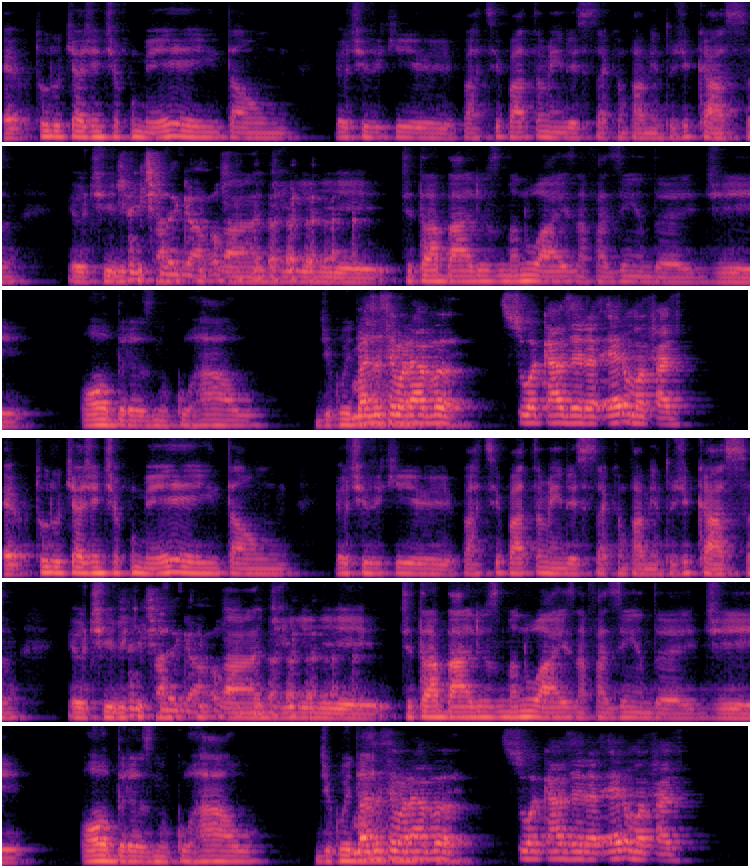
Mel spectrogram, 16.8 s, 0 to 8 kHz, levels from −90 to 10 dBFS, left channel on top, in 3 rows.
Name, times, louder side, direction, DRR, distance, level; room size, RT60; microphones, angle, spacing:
voice 1, 0.0-2.2 2.5-5.8 6.1-11.4 11.8-13.2 13.6-14.7, right 3 dB, 40° right, 0.9 m, -28 dB
voice 2, 6.4-8.1 13.8-14.7 15.0-16.3, left 2 dB, 70° left, 1.8 m, -25 dB
20.5 x 7.3 x 2.8 m
head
